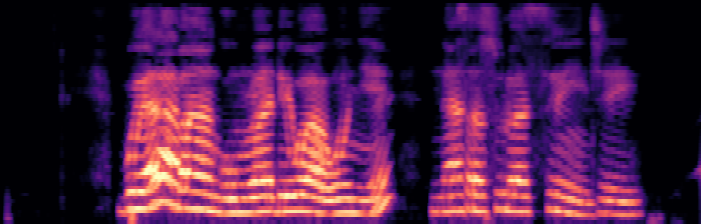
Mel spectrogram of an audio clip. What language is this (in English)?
Ganda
